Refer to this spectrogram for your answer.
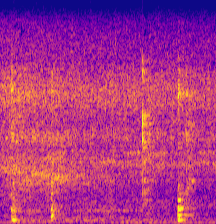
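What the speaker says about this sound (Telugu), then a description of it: "కొంచెం ఇలా మంచిగా ఉల్లిగడ్డలు వేగాక మనం కలిపి పెట్టుకున్న చికెను ఇలా వేసేసేయాలా" Marinated chicken sizzles steadily in a pan with fried onions, a constant close frying hiss broken by a few sharp clinks of a spoon against the pan.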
